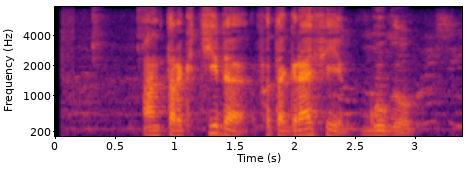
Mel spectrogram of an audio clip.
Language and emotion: Russian, neutral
